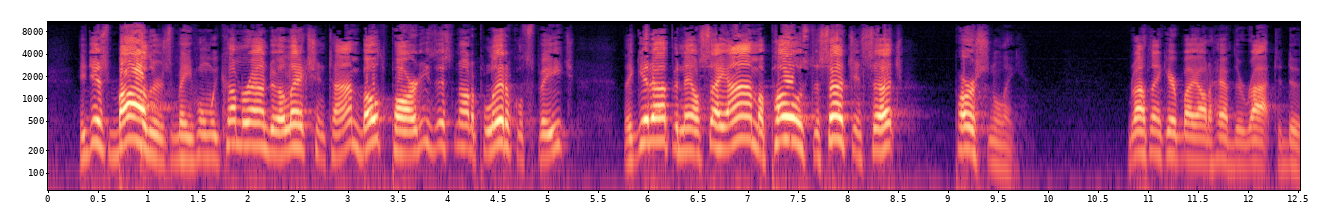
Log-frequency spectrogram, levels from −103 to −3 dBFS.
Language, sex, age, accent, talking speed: English, male, 40-59, American, 205 wpm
